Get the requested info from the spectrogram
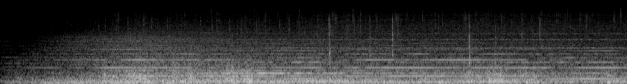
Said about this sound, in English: The storm is receding. The Reach is ours once again.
